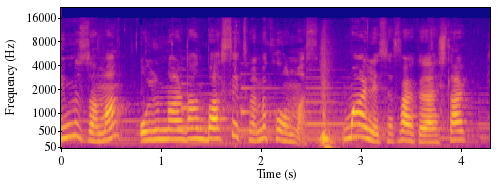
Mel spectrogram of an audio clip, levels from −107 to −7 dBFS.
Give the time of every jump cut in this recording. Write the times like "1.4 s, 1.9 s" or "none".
none

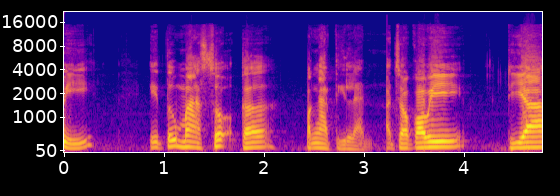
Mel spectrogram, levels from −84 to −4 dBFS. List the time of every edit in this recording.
3.2 s

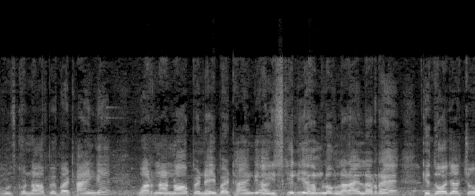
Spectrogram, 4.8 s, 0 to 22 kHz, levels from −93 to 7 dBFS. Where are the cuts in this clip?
2.7 s

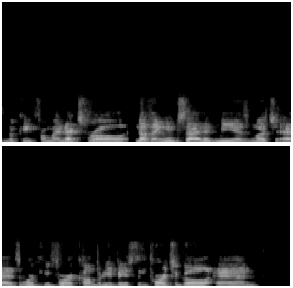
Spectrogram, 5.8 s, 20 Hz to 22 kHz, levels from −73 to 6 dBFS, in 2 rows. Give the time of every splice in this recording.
3.1 s

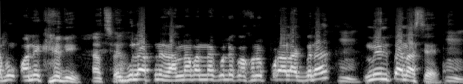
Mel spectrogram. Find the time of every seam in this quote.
none

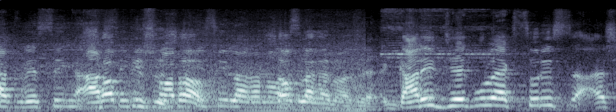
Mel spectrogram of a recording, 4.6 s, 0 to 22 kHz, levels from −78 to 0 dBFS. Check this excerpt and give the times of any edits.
2.7 s

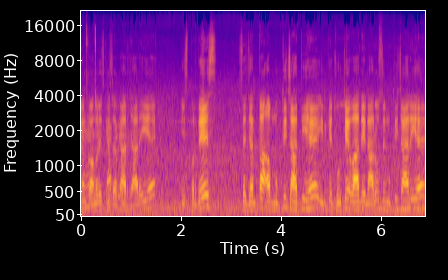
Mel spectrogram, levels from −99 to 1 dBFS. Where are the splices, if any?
none

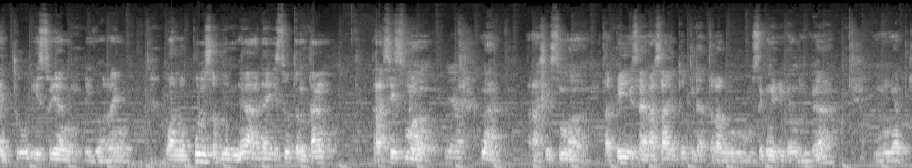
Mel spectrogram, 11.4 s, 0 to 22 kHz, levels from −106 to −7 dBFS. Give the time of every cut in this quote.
none

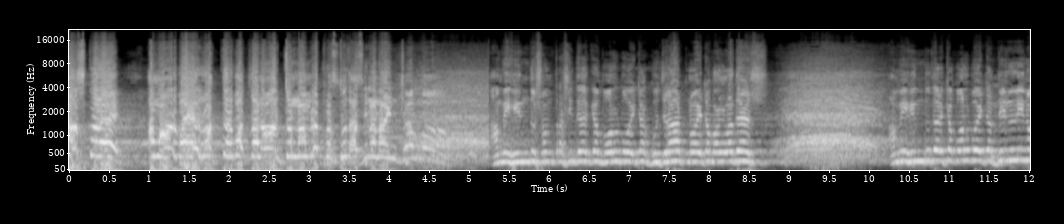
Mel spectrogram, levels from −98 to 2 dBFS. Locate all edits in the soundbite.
5.2 s

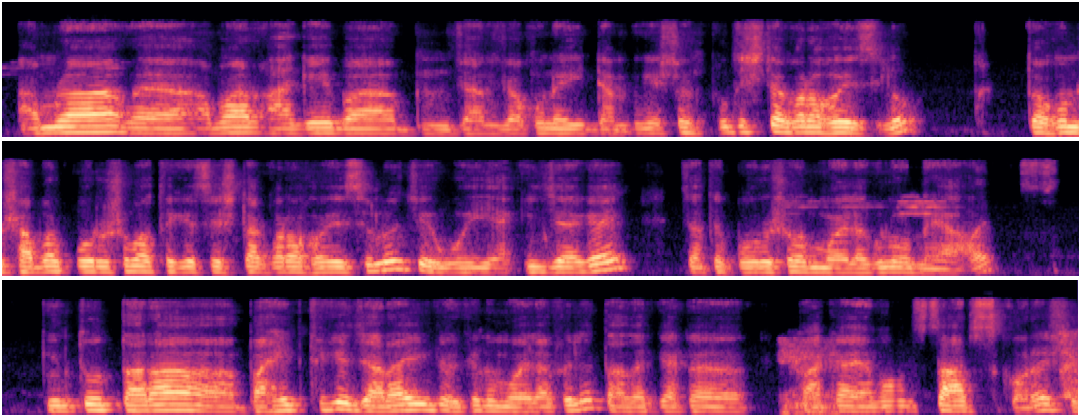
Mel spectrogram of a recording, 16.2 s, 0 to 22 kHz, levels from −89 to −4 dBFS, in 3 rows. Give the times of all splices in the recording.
none

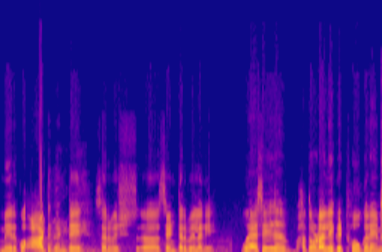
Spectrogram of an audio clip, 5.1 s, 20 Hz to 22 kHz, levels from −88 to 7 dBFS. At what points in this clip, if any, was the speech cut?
2.9 s

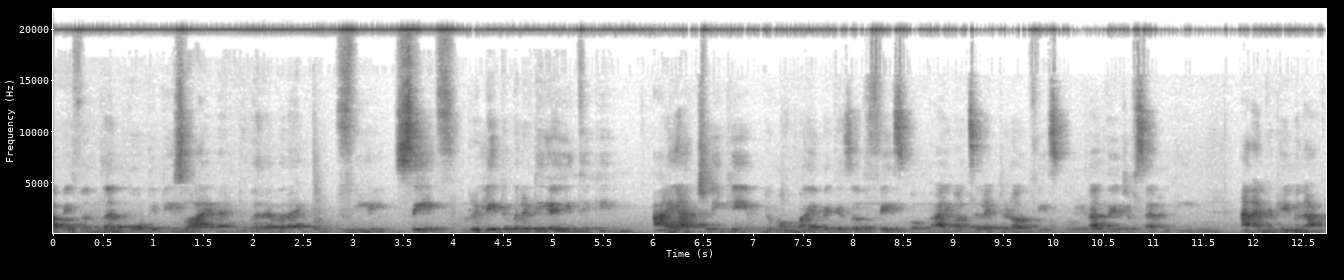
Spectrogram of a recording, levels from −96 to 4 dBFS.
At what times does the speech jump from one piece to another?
4.0 s

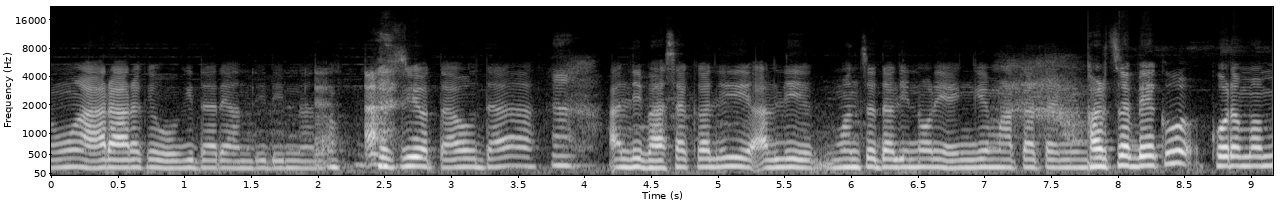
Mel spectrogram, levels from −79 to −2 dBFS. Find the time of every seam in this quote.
7.8 s

